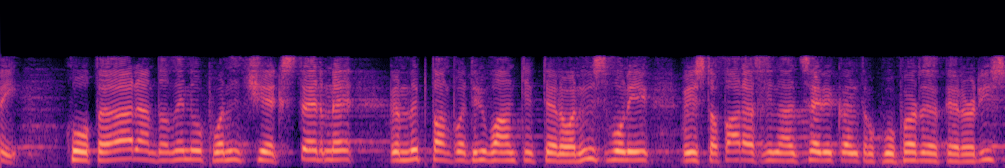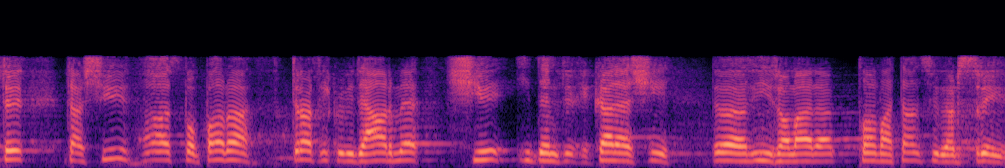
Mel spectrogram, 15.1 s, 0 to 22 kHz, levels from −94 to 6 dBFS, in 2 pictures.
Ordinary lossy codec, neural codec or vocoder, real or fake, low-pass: none; codec, 16 kHz, 0.5 kbps, X-Codec, HuBERT features, trained on balanced general audio; fake; 5.4 kHz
